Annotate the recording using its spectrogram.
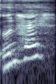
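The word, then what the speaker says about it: Unhei: turning around it was Joey your name is UN he asked her with his eyes open wide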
